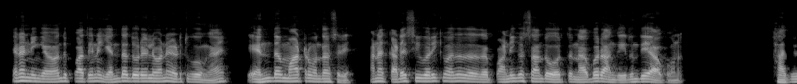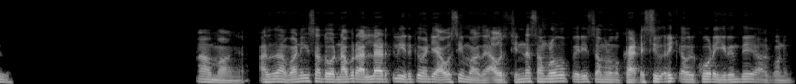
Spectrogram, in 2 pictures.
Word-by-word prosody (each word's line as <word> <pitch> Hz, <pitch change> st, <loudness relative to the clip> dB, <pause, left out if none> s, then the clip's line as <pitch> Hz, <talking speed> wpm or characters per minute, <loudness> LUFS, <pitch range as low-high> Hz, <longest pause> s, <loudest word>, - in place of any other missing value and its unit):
ஏன்னா 170 Hz, +3 st, +4 dB
நீங்க 140 Hz, -3 st, 0 dB
வந்து 150 Hz, +3 st, -2 dB
பார்த்தீங்கன்னா, 145 Hz, -2 st, 0 dB
எந்த 135 Hz, +6 st, 0 dB
துறையில 145 Hz, -1 st, +3 dB
வேண்னாலும் 140 Hz, -1 st, +1 dB
எடுத்துக்கோங்க. 115 Hz, -6 st, -3 dB, 0.5 s
எந்த 150 Hz, +5 st, 0 dB
மாற்றம் 150 Hz, 0 st, +1 dB
வந்தாலும் 130 Hz, -2 st, -1 dB
சரி. 95 Hz, -2 st, -4 dB, 0.2 s
ஆனா 145 Hz, -, +2 dB
கடைசி 145 Hz, +4 st, +1 dB
வரைக்கும் 155 Hz, +1 st, 0 dB
வந்து 155 Hz, +1 st, 0 dB, 0.4 s
வணிகம் 145 Hz, +5 st, -1 dB
சார்ந்த 135 Hz, -2 st, +1 dB
ஒரு 115 Hz, +2 st, -3 dB
நபர் 140 Hz, +5 st, +2 dB
அங்கு 105 Hz, -3 st, -2 dB
இருந்தே 130 Hz, +2 st, +1 dB
ஆகணும். 95 Hz, -1 st, -8 dB, 1.0 s
அது 105 Hz, +4 st, -3 dB, 2.1 s
ஆமாங்க. 95 Hz, -6 st, -1 dB, 0.3 s
அதுதான் 120 Hz, -1 st, +1 dB
வணிக 140 Hz, +5 st, +1 dB
சார்ந்த 135 Hz, -3 st, +2 dB
ஒரு 115 Hz, -, -2 dB
நபர் 130 Hz, +2 st, +2 dB
எல்லா 125 Hz, +2 st, +5 dB
இடத்திலும் 135 Hz, +1 st, -1 dB
இருக்க 125 Hz, +4 st, -2 dB
வேண்டிய 125 Hz, -4 st, +2 dB
அவசியமாகுது. 110 Hz, -4 st, -1 dB
அவர் 105 Hz, 0 st, 0 dB
சின்ன 130 Hz, +4 st, 0 dB
சம்பளமோ, 135 Hz, +2 st, +2 dB
பெரிய 125 Hz, +2 st, -1 dB
சம்பளமோ 110 Hz, -3 st, -1 dB
கடைசி 115 Hz, +4 st, +3 dB
வரைக்கும் 130 Hz, -2 st, 0 dB
அவர் 110 Hz, +2 st, -2 dB
கூட 125 Hz, -1 st, +3 dB
இருந்தே 120 Hz, +2 st, -1 dB
ஆகோணும். 95 Hz, 0 st, -9 dB
125 Hz, 175 wpm, -23 LUFS, 115-140 Hz, 2.1 s, எல்லா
